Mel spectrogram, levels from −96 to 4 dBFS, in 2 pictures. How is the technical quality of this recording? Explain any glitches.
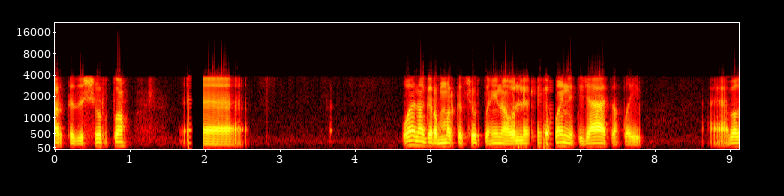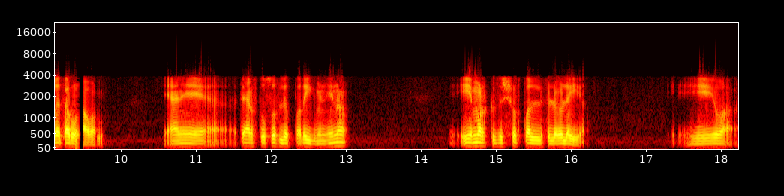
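The recording has three dropouts from packet loss with pitch repetition, heard over a telephone-band line (roughly 150 Hz to 3.6 kHz) that fits G.711 A-law coding.

The gaps fall at 1.78–1.98 s, at 9.40–9.50 s, and scattered across 6.12–6.68 s, between "أقرب مركز شرطة هنا" and "إتجاهاته طيب". That last stretch loses 340 ms in runs of up to 80 ms. The 200 ms and 100 ms losses point to 20 ms packets. The receiver fills each gap by looping the last pitch cycle, so the sound briefly holds as a buzzy, frozen tone, then fades. On a spectrogram the harmonics run flat and unchanging before dimming. In the waveform, identical cycles repeat with shrinking amplitude.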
